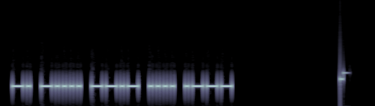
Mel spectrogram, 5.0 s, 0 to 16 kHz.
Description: Morse code, heard as a keyed tone, about 25 wpm, 700 Hz. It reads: N6QHJ
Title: USA Callsign DE Callsign - 5 Characters - 25wpm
